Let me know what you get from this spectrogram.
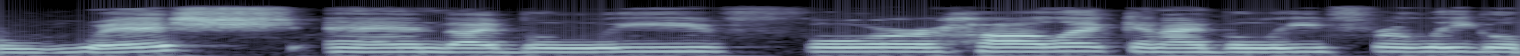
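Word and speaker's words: xxxHolic: I think it's just holic. I don't think you're supposed to pronounce the X's. I think it's just pronounced holic.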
